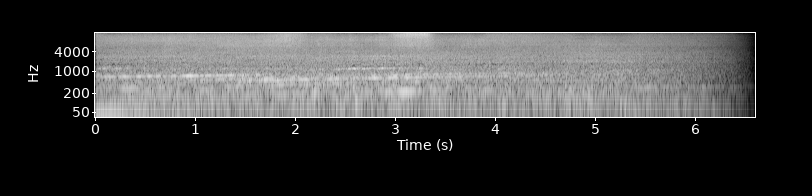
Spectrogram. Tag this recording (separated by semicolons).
field-recording; announcement; train-station; platform; underground; departing; rail; depart; announcements; metro; train; tram; railway-station; public-transport; departure; station; Tokyo; train-ride; arrival; walking; tube; subway; train-tracks; transport; railway; beeps; footsteps; Japan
